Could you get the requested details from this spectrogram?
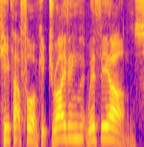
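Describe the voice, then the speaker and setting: Upbeat tone at a very slow pace on a very clean recording with a silent background. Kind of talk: guided running workout coaching. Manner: upbeat, encouraging, motivational; steady, clear, paced cues.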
